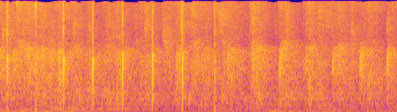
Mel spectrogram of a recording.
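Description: Applause from a small group: sharp, evenly spaced claps at first, then a denser and softer patter of many hands clapping together, with no talking over it.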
